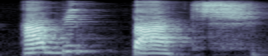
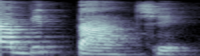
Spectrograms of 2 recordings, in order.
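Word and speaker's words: hábitat: Aí você vai lá e coloca a sílaba tônica no tá, que paroxítona. Mas não é habitat, é habitat. Habitat. A sílaba tônica é o A. Leva acento e é uma proparoxítona.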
